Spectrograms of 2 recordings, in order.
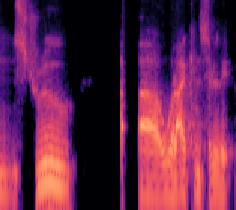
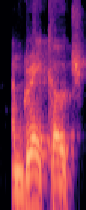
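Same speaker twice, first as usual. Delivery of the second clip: lifted, bright-sounding fake confidence; forced confident lie; 6 semitones higher than usual. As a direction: sell the lie to the coach. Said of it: "I lied to him".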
